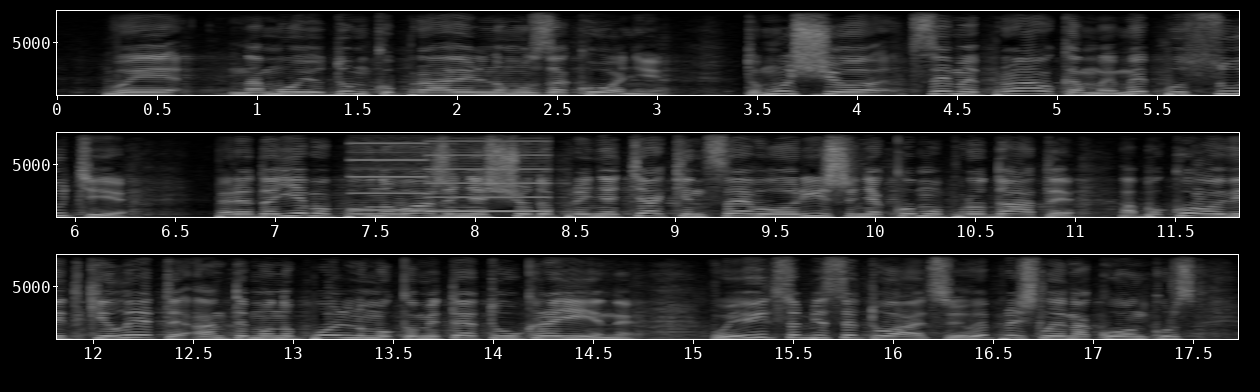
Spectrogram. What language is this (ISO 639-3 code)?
ukr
